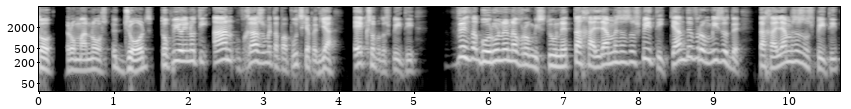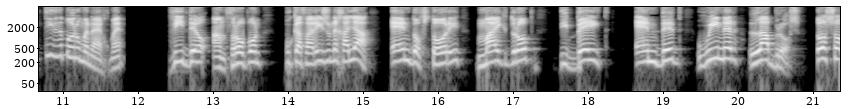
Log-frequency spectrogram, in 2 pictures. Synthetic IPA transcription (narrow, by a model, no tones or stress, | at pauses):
t̪o̞ | ɾo̞mɐno̞sd͡ʒo̞ɾd͡zt̪o̞ːpio̞ineo̞t̪iɐnvɣɐzume̞t̪ɐpɐput͡sçɐpe̞ðʝɐ | e̞ksoɐpo̞t̪o̞spit̪i | ðe̞θɐbo̞ɾune̞nɐvɾo̞mist̪une̞t̪ɐxɐʎɐme̞s̬ɐs̬t̪o̞spit̪ice̞ɐnðe̞vɾo̞mizo̞nd̪e̞ | t̪ɐxɐʎɐme̞sɐs̬t̪o̞spit̪it̪iðe̞bo̞ɾume̞nɐe̞̰xume̞ | vid̪e̞o̞ɐnθɾo̞po̞n | pukɐθɐɾizune̞xɐʎɐ | e̞nd̪o̞fst̪o̞ɾi | mɐjkd̪ɾo̞p | d̪̥ibe̞jt̪ | e̞nd̪ed̪ | wine̞ɾlɐbɾo̞̰s | t̪o̞so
